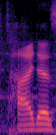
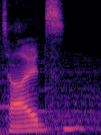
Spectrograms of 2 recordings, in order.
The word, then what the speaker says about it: Tidez: Yeah, they always pronounce Tidez as like Tidez, not Tides.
